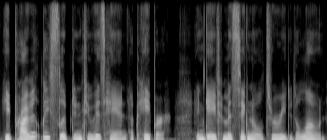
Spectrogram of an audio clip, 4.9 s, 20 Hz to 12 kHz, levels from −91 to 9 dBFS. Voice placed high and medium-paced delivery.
No: high, 225 Hz; fast, 210 wpm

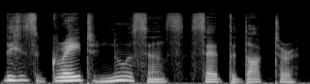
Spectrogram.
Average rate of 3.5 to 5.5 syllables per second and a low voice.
No: 3.9 syllables/s; medium, 150 Hz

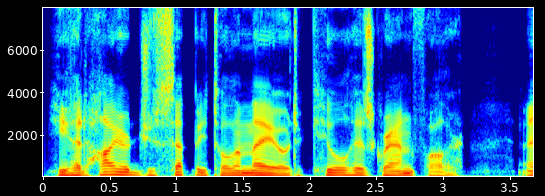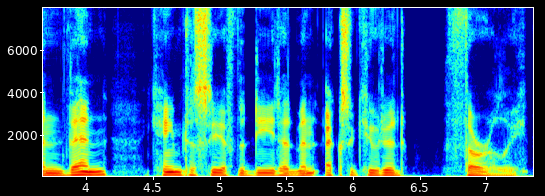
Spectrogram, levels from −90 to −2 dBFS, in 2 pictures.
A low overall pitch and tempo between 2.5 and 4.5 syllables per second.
No: low, 105 Hz; 5.3 syllables/s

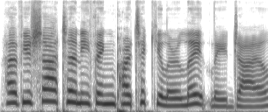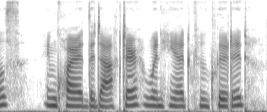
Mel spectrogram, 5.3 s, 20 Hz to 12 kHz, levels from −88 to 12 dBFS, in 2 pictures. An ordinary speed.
Yes: average, 155 wpm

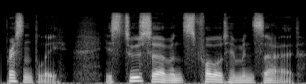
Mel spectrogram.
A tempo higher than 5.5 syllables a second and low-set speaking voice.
No: 5.4 syllables/s; low, 105 Hz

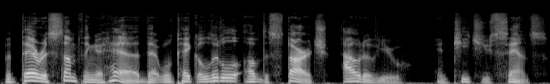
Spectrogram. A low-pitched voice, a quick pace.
Yes: low, 115 Hz; fast, 220 wpm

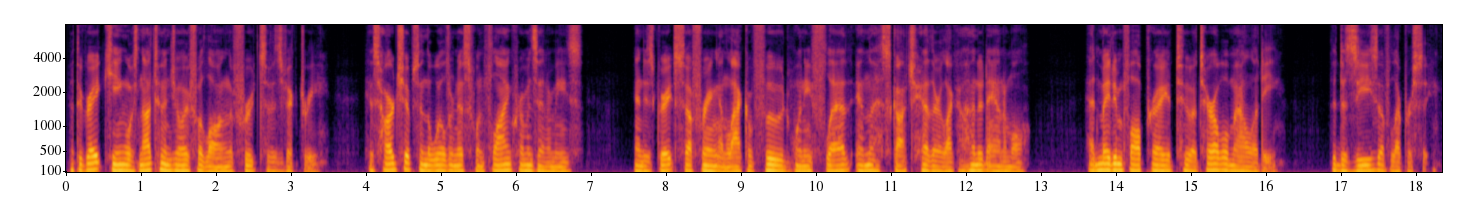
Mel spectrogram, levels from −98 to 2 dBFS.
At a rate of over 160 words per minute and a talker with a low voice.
Yes: average, 185 wpm; low, 105 Hz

